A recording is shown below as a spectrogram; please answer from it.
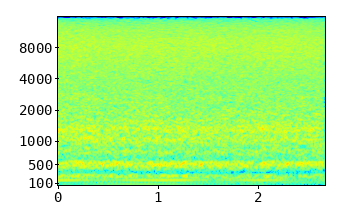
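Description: Honeybees swarm around a beehive, making a dense, continuous buzzing hum that stays loud and close throughout with no talk.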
